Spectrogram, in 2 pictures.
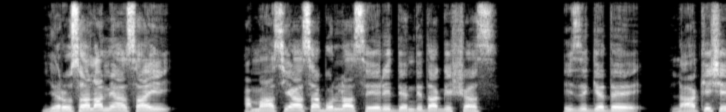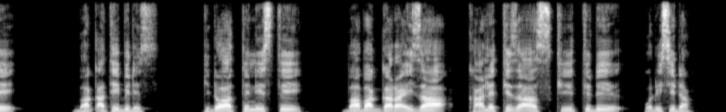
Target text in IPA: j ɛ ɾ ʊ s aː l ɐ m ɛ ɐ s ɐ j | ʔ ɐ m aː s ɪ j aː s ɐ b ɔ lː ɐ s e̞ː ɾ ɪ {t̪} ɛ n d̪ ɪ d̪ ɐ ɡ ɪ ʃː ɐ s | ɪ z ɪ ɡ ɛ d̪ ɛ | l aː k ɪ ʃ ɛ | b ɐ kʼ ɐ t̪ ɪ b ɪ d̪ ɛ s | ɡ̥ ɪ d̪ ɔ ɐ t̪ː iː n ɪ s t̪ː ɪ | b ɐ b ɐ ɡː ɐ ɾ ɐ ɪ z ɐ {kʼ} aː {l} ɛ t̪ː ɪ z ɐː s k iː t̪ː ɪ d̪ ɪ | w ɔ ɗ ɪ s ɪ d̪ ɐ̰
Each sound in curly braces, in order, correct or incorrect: incorrect: d̪, incorrect: k, correct

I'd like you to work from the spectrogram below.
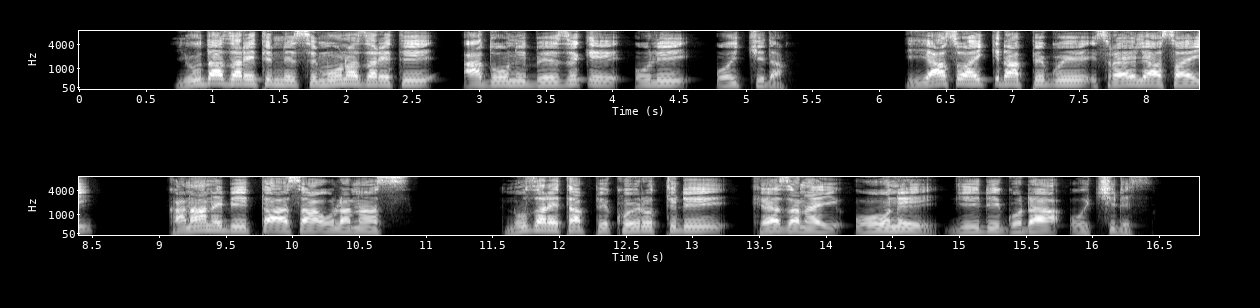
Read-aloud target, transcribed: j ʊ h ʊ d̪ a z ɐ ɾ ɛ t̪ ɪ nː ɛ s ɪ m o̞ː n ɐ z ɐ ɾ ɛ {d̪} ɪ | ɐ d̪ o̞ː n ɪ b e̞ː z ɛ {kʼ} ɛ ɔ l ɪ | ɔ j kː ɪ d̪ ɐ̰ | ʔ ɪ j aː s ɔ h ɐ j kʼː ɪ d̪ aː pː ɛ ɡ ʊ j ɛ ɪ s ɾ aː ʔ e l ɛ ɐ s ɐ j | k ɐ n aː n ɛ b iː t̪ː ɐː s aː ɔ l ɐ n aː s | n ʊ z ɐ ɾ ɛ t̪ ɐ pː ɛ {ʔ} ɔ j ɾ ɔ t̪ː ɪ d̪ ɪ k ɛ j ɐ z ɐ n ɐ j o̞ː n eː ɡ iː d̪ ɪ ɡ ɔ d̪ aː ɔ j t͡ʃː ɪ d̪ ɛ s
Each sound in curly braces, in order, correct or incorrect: incorrect: t̪, correct, incorrect: k

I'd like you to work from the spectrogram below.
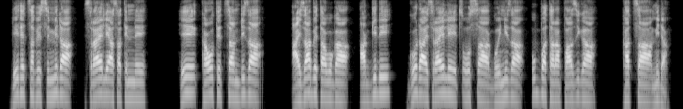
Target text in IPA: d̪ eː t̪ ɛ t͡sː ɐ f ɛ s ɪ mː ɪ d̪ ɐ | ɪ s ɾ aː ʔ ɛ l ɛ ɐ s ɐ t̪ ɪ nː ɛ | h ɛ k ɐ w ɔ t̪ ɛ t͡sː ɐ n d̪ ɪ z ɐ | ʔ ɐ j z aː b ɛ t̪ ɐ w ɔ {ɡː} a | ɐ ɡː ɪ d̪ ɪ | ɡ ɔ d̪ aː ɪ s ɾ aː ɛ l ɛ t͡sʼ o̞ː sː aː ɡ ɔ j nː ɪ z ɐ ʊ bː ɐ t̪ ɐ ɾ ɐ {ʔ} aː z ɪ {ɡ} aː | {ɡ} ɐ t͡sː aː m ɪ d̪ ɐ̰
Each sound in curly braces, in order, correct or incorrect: incorrect: ɡ, incorrect: p, correct, incorrect: k

